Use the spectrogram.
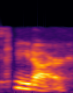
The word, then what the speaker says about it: Kadar: Is it Kadar or Kadar? It's Kadar. Kadar.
